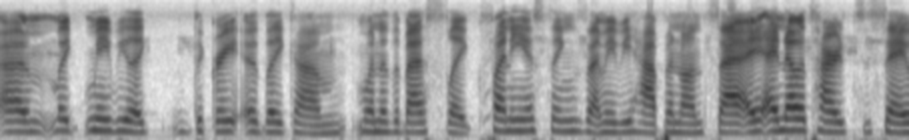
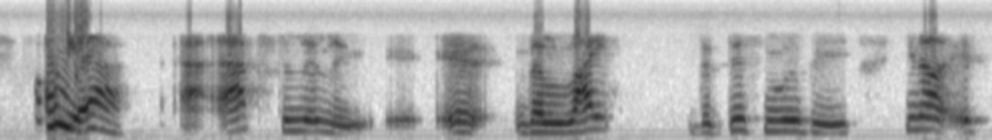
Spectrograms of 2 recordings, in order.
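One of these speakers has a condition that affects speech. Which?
The second: cerebral palsy; since birth, cervical spine surgery C1-C7, lower back spine surgery; can stand, part-time wheelchair, physical and occupational therapy.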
